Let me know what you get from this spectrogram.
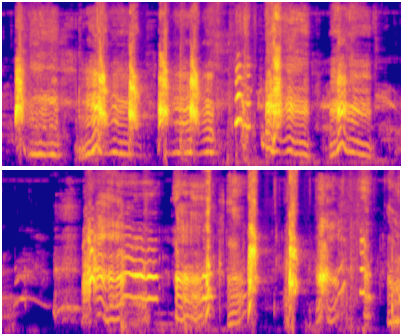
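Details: Small, angry Miniature Pinscher named Faísca barking in rapid sharp yaps mixed with growling and rising whines, the bursts tumbling over each other with hardly a pause.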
